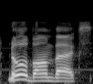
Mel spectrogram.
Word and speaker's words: Baumbach: By the way, how do you say his name, the director? Did I say it right? – Oh, I was kind of working on something as you were doing it. It's Noah Baumbach. – Bach. Noah Baumbach. Yeah.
